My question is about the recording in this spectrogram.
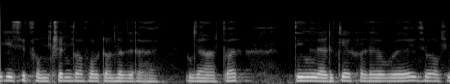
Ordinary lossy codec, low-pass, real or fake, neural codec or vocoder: none; none; fake; codec, 16 kHz, 2 kbps, FreqCodec, larger model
